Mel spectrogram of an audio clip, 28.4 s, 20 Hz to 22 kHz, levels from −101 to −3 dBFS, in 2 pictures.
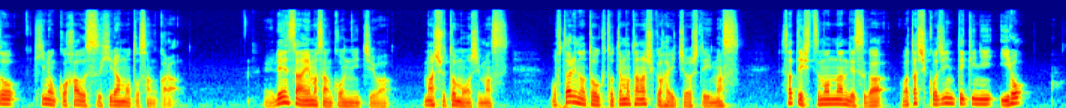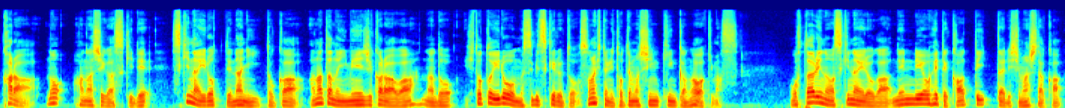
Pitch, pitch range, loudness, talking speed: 105 Hz, 95-130 Hz, -21 LUFS, 310 characters per minute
